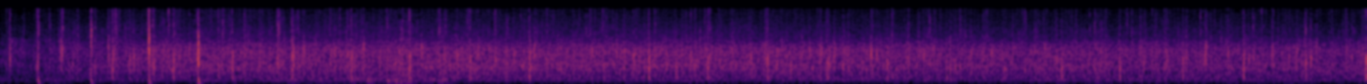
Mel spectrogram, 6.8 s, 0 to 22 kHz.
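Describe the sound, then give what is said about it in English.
Applause from the audience welcoming Chancellor Katehi at the UC Davis 2015 Fall Commencement: a steady wash of clapping with no voices, moderately quiet throughout. “Please join me in giving Chancellor Katehi a warm UC Davis welcome.”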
